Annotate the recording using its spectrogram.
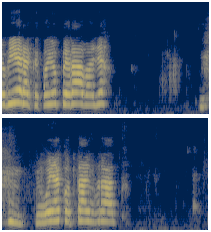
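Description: A young woman talks with excitement close by.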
